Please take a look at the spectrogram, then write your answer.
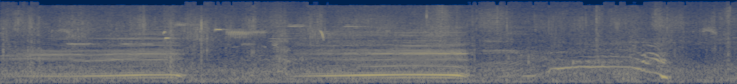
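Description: A cow on pasture gives three long, loud moos in close succession, each a drawn-out low call with a slight rise at the end, and no other sounds compete with them.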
